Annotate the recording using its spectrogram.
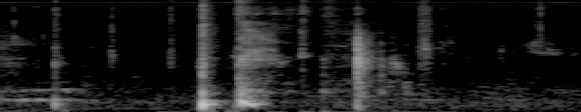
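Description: A plastic cap pops off a glue stick.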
